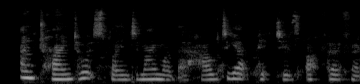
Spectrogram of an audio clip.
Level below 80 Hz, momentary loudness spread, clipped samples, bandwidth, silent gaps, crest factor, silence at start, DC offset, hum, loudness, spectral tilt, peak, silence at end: -78 dBFS; 10 LU; under 0.1%; 15.5 kHz; none; 16 dB; 0.2 s; under 0.1%; none; -38 LUFS; -3 dB/octave; -20 dBFS; 0 s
